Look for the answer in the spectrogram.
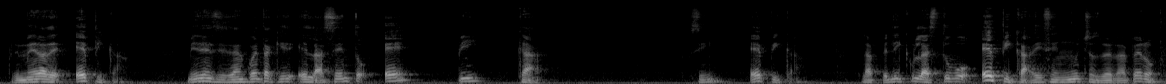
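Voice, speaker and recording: A man's voice: mid-range voice, darkish tone. A man teaching a remote class, patiently explaining and stretching out syllables.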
